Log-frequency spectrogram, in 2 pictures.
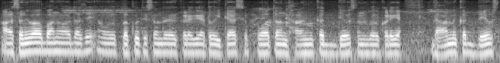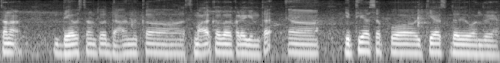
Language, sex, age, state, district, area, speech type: Kannada, male, 18-30, Karnataka, Mandya, rural, spontaneous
